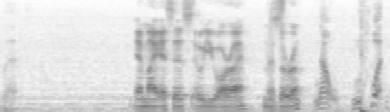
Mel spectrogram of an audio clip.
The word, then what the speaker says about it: Missouri: lined up first one is going to be Missouri Missour mour as the F from round a say mour which I don't mour how would you even spell that m i SS o u r i Mur no what m Missouri you you're up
